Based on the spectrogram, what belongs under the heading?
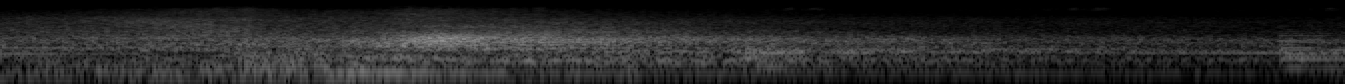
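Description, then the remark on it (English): A single car swells out of a steady road hum, peaking midway as it rushes past on a highway outside a base, then fades back into the low background rumble. “The only thing that broke the quiet was the rare passing car on the highway outside the base.”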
